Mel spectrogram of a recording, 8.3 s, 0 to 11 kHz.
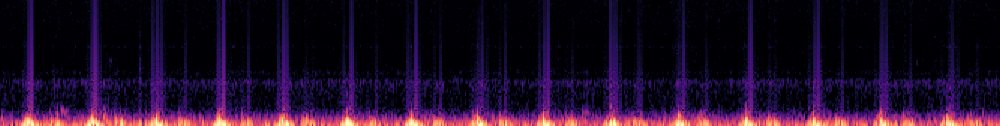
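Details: Strong, regular normal heart sounds through a stethoscope at about 107 beats a minute, with a steady background hum, recorded during breath-hold practice: a 3-minute breath-hold then only 15 breaths in 17.5 minutes.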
